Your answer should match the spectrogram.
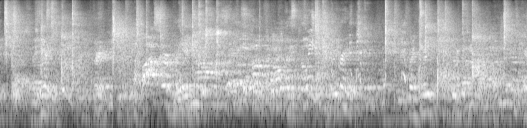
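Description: Several people talking and laughing at once, with scattered sharp hand claps and slaps coming irregularly throughout from a gesture-based counting game.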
